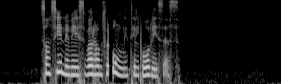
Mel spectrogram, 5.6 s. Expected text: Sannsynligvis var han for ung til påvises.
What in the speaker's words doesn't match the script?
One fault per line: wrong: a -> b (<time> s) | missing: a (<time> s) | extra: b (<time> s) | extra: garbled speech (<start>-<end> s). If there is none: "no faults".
no faults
